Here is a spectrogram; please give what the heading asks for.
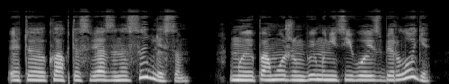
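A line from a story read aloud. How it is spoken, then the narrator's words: Plain. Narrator (Russian): спросил Джон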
